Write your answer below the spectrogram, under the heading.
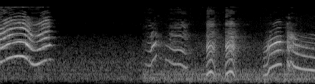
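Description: A rose-ringed parakeet talks in a high, nasal, speech-like voice: a long rising-falling phrase, a pause, then three quick inflected syllables.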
